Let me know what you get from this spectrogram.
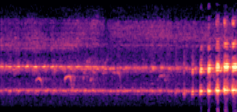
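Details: Evening cicada singing in midsummer: a steady, shrill, high ringing tone with faint wavering that swells into loud, rapid, throbbing pulses in the final half second.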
